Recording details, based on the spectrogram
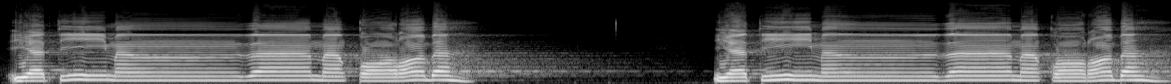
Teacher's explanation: Kemudian harokat ta, harokat ini berubah menjadi sukun ya. Ta-nya berubah menjadi sukun karena berada di ujung ayat atau di ujung bacaan.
